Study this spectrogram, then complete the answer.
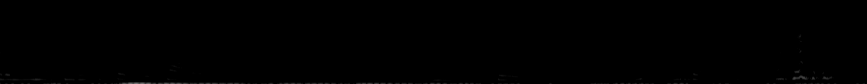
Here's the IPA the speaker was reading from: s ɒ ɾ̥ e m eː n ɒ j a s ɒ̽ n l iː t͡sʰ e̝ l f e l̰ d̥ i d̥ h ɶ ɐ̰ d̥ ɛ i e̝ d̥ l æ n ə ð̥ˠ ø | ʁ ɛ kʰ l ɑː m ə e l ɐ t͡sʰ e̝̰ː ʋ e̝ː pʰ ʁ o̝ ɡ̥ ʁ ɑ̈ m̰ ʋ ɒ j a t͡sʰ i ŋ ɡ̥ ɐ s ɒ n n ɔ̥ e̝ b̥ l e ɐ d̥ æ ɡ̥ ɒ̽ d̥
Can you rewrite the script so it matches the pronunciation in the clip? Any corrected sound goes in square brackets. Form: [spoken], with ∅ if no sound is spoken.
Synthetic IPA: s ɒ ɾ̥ e m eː n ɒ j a s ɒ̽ n l iː t͡sʰ e̝ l f e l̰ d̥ i d̥ h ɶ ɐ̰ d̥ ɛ i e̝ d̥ l æ n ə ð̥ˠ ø | ʁ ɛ kʰ l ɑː m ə e l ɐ t͡sʰ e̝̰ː ʋ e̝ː pʰ ʁ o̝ ɡ̥ ʁ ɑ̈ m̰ ʋ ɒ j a t͡sʰ [e] ŋ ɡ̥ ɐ s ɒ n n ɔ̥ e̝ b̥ l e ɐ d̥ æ ɡ̥ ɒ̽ d̥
